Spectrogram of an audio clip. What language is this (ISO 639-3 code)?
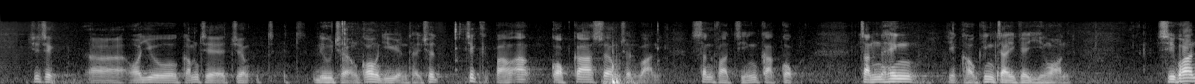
yue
